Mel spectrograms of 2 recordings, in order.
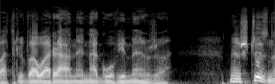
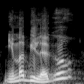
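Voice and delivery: high, louder questioning voice; surprised deputy; 14 semitones higher, 7 dB louder than usual. A narrator's reading. Deputy asks the woman at the desk, surprised. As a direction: ask it with raised pitch and volume.

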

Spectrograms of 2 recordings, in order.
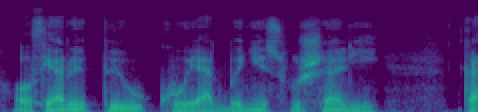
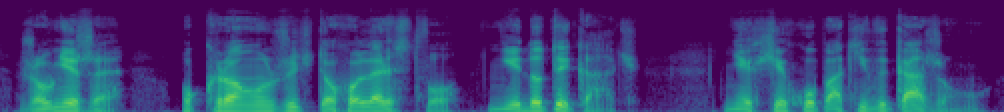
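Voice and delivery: loud, raised commanding voice; shouted order; 6 semitones higher, 12 dB louder than usual. A narrator's reading. Captain sends soldiers to surround the bud, shouting orders. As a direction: order the troops like a commanding officer.

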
